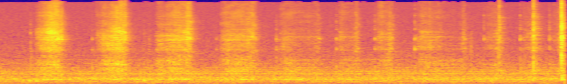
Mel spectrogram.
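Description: A metal palette knife is scraped across a flat canvas board coated in thick wet teal and pink paint, spreading the teal paint. Four longer, bright, raspy scraping strokes come first, followed by softer, quicker rubbing scrapes. Two sharp ticks of the blade end the clip.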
